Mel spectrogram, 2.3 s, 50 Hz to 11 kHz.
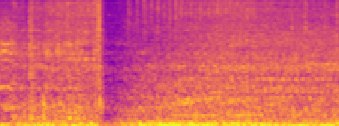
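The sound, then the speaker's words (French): A 27.5-horsepower 1960s Citroën Ami 6 engine, started with its pull starter, gives a steady, loud, low rumble that drops out briefly and then runs on evenly. “Avec lui, on va remonter le temps à bord de l'Ami 6, star de la route des vacances dans les années 60. Contact et on tire sur le démarreur.”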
